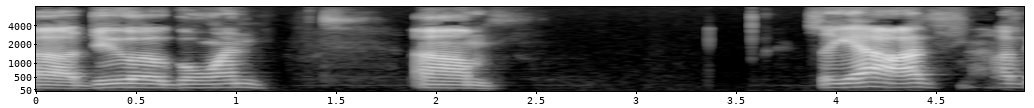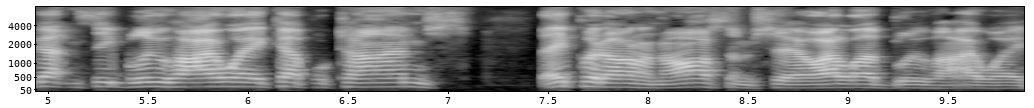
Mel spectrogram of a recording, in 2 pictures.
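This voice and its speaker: With an American accent, a man at a medium pitch speaks in a bright, sharp tone with ordinary pitch variation, taking long, frequent pauses over a quiet background. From Eastern Shore of Maryland. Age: 20s. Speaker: bluegrass musician. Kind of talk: casual chat.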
